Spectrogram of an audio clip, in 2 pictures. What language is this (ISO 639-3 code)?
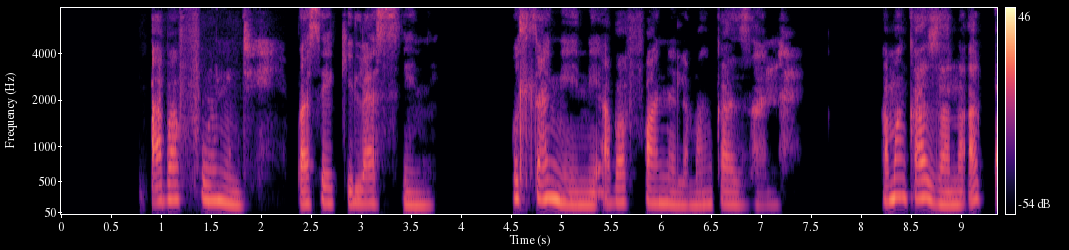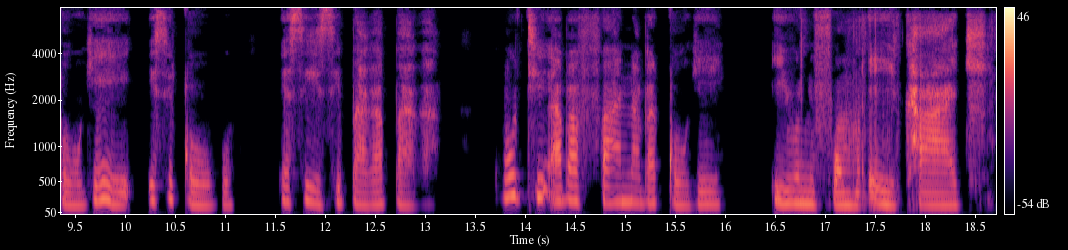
nde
